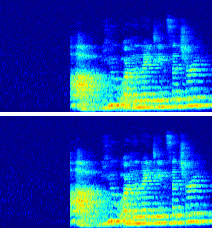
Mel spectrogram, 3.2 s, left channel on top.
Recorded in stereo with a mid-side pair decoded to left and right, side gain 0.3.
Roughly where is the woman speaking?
Ahead right.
